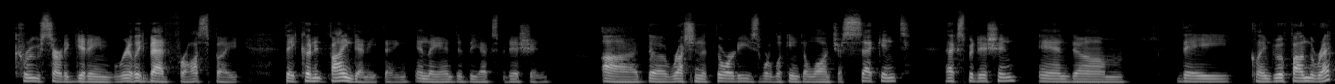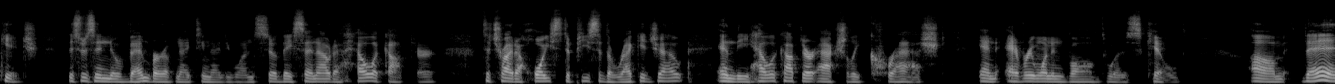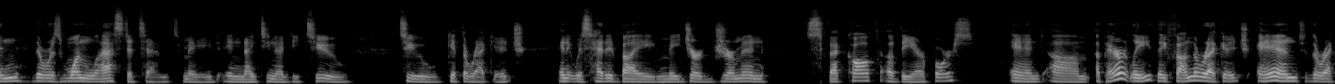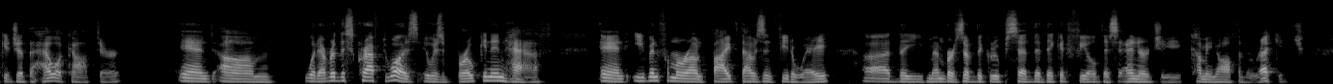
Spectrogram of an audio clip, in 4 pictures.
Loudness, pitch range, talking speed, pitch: -31 LUFS, 125-150 Hz, 160 wpm, 135 Hz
